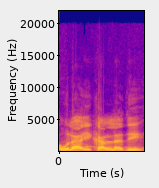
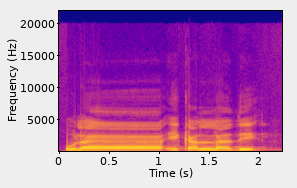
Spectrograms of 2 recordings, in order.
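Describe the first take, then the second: First: The vowel is cut short. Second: The vowel is drawn out long. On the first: The speaker calls it wrong. "enggak pendek" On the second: The speaker calls it right. "dia baca panjang"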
